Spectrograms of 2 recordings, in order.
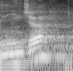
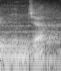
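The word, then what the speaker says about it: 忍者: Le mot qui nous intéresse, évidemment, c'est ninja. Oui. Alors, nin, que tu peux voir ici, et sha ou ja, comme on le verrait prononcer.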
